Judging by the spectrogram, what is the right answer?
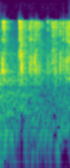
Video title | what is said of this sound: Testing New Holiday Makeup- Hourglass, Charlotte Tilbury, Fenty Beauty & more | you have to shake it until you hear that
